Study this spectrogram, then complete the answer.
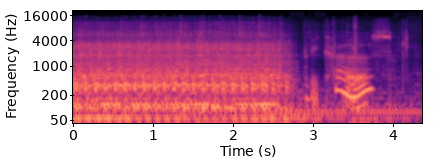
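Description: A sewing machine runs steadily for about two and a half seconds while stitching paper ephemera for a junk journal, then stops, and a voice speaks briefly.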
